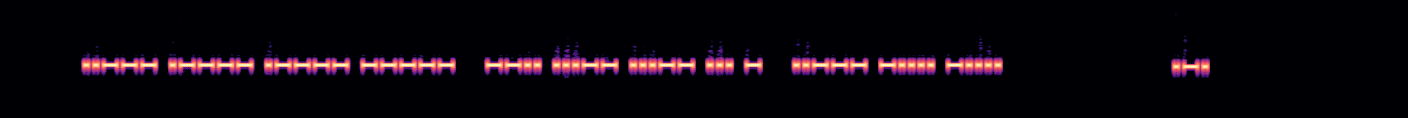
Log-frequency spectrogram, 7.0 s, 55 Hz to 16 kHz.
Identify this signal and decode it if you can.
Morse code, heard as a keyed tone, about 48 wpm, 700 Hz. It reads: 2110 Z33ST 266 R
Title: Worked All Europe DX Contest - QTC Exchange - 50wpm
